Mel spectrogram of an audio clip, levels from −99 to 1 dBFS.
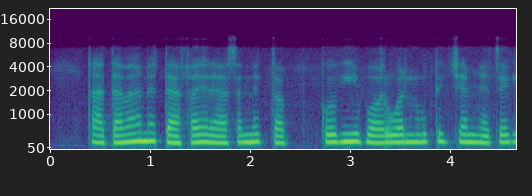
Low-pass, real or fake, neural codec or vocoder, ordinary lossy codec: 7.2 kHz; fake; codec, 16 kHz, 0.8 kbps, ZipCodec; Opus, 24 kbps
